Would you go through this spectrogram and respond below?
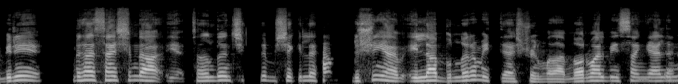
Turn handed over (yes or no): no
